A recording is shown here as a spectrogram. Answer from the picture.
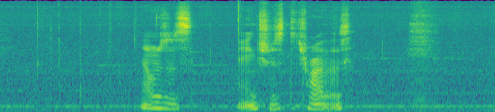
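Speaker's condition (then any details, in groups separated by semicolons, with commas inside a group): Cerebral palsy; hands affected, shaking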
